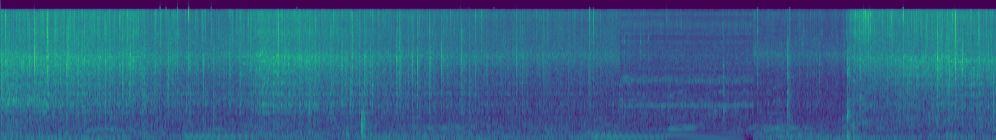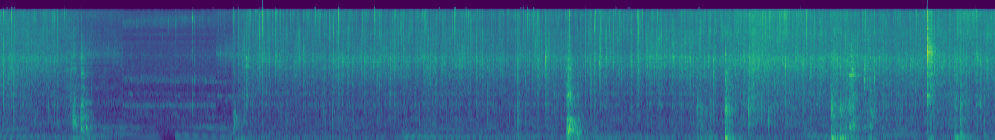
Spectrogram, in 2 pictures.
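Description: Wide rice noodles, chicken and egg frying in oil in a wok: a steady sizzle, the noodles still pale and only starting to colour. In the last several seconds a few sharp knocks, like a spatula striking the wok.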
